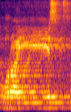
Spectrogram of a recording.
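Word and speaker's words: قريش: Li'ilafi Quraisy. Qaf, hati-hati huruf qaf. Qaf ya, bukan kaf.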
